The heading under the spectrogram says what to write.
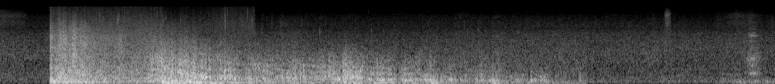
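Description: A sudden, loud thunderclap from a lightning strike cracks open and rolls on in a long, rumbling decay outside a motel room, with steady rain hissing underneath throughout; no voices.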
